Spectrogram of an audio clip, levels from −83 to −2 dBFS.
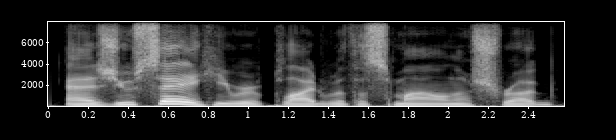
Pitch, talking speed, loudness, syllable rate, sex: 140 Hz, 230 wpm, -18 LUFS, 5.0 syllables/s, male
